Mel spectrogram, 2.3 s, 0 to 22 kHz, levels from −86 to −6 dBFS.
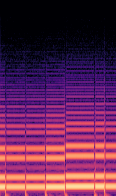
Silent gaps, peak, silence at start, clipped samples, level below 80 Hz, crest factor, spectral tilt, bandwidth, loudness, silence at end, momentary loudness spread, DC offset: none; -6 dBFS; 0 s; under 0.1%; -44 dBFS; 8 dB; -10 dB/octave; 4.3 kHz; -15 LUFS; 0 s; 4 LU; under 0.1%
